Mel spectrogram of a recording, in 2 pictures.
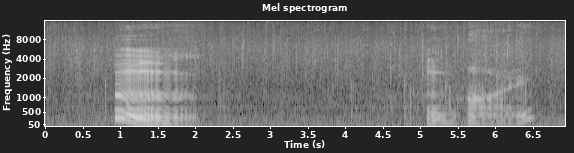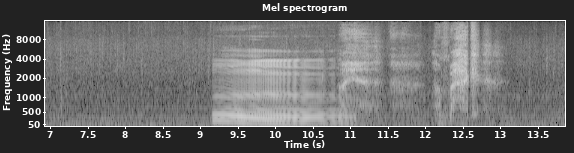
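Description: A man speaks in a low, weary voice.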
